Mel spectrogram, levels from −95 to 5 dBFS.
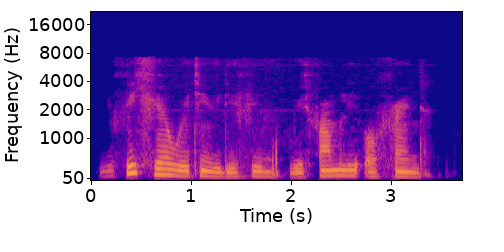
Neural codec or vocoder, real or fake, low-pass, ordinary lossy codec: none; real; 7.2 kHz; AAC, 32 kbps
